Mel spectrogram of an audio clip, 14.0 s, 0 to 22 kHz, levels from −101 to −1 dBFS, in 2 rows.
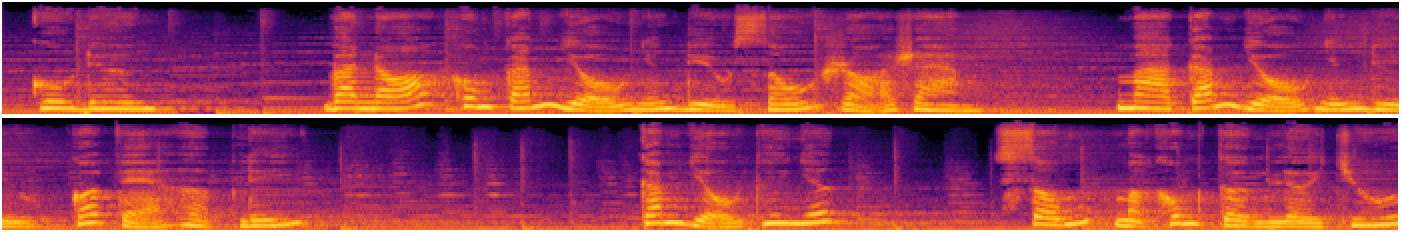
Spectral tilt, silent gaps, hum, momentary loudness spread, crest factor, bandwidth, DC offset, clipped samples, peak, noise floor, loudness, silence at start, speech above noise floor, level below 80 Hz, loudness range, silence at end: -6.5 dB/octave; none; none; 20 LU; 14 dB; 17.5 kHz; under 0.1%; under 0.1%; -4 dBFS; -37 dBFS; -17 LUFS; 0 s; 21 dB; -38 dBFS; 4 LU; 0 s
